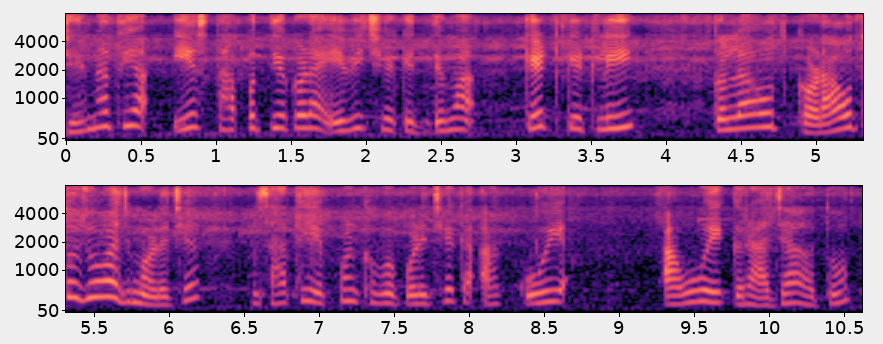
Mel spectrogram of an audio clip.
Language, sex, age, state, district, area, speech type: Gujarati, female, 30-45, Gujarat, Rajkot, rural, spontaneous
